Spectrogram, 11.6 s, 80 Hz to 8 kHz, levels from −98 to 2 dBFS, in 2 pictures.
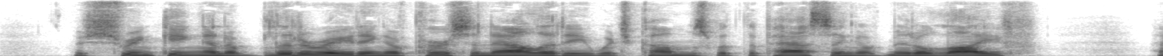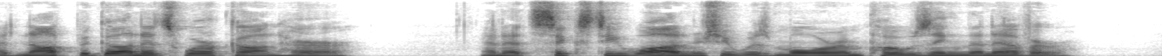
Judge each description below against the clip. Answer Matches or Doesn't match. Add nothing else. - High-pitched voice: Doesn't match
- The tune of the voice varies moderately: Doesn't match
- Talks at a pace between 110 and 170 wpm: Matches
